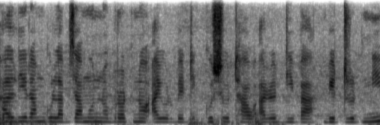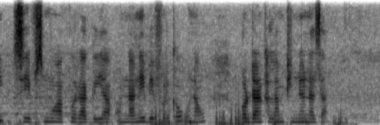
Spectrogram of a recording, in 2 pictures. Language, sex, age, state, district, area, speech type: Bodo, female, 18-30, Assam, Chirang, rural, read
